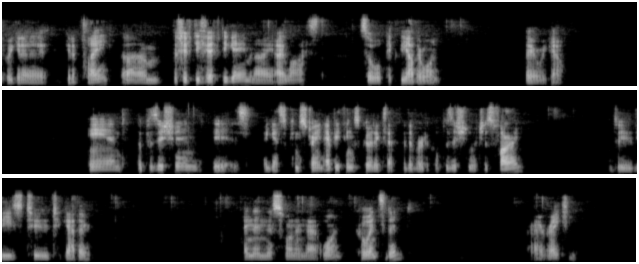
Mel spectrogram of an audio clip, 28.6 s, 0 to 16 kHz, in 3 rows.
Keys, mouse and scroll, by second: 1.1 click, 2.4 ctrl+z, 3.9 click, 4.4-4.8 scroll down 1, 5.4 scroll down 1, 5.9-6.6 scroll up 2, 6.6-7.8 shift+drag, 7.0 e, 7.8 scroll up 1, 8.3 scroll down 1, 8.7 scroll up 1, 10.9 click, 12.3-13.7 drag, 14.0 click, 16.3 click, 17.7 shift+click, 19.8 click, 20.6 click, 21.4 click, 22.3 shift+click, 23.5 click, 24.2 click, 25.4-26.7 drag, 27.0 click.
